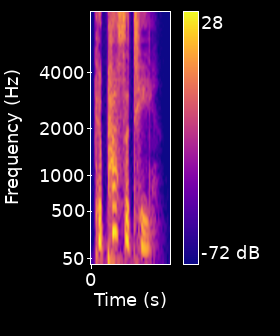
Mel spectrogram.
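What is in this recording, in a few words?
"capacity", British English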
